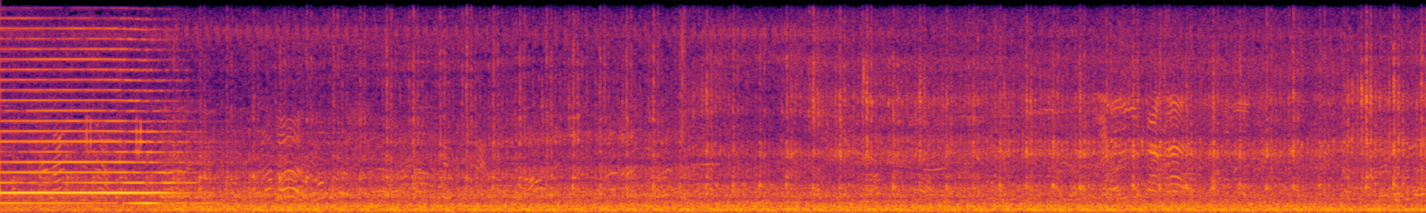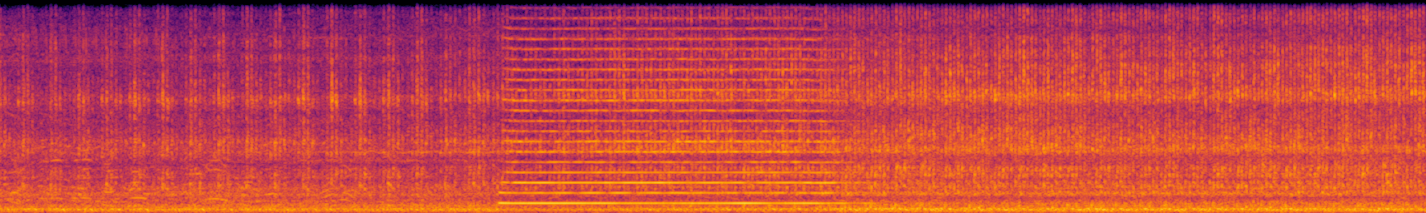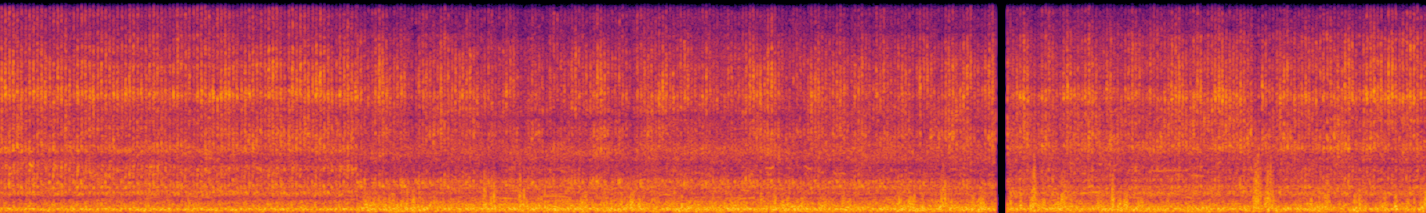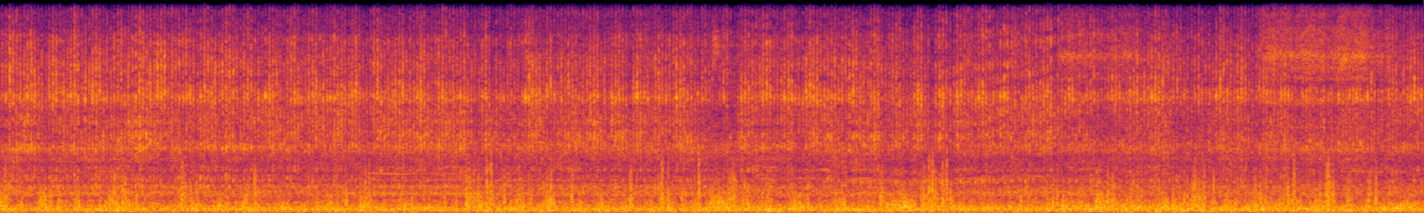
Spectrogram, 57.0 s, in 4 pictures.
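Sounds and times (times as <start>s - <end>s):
train horn: 0.0s - 2.3s, 19.2s - 23.2s
moving train rumble: 0.0s - 57.0s.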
